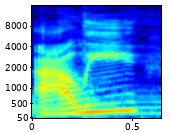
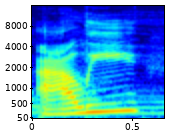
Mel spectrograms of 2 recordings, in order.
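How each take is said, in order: First: The word gets a playful, nonstandard pronunciation. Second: The same.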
